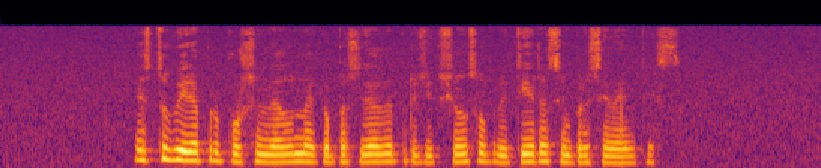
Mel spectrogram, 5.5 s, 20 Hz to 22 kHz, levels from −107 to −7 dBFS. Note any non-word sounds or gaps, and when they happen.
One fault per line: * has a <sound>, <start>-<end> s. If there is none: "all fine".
all fine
